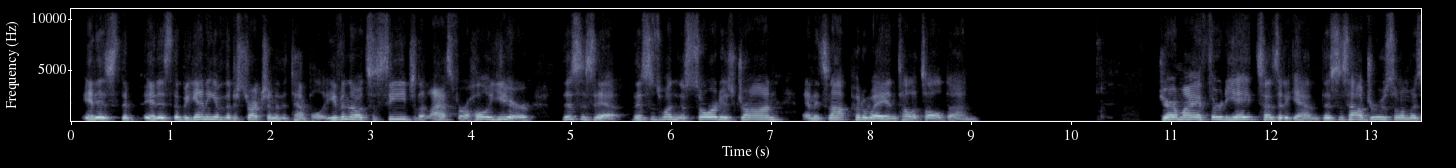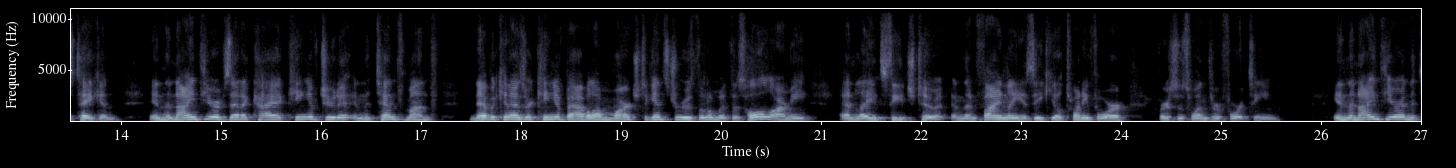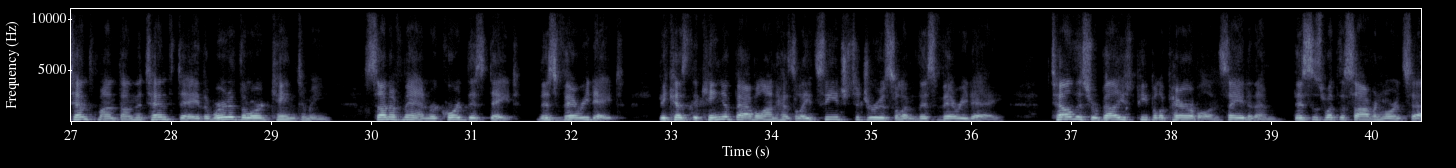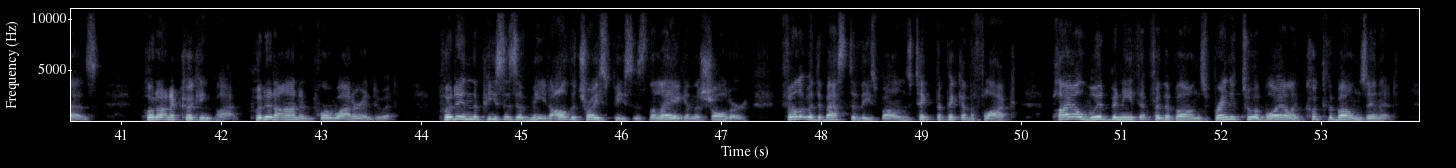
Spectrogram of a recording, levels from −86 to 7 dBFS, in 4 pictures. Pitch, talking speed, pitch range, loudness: 185 Hz, 235 wpm, 165-200 Hz, -27 LUFS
